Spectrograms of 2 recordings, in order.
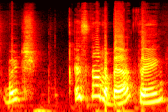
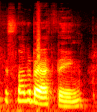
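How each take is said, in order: First: Pitched way up and louder on "not"; insisting it's fine, raised high; emphatic insistence. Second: Said in the usual way. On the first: Real, not acted. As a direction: push hard on "not a bad thing". Insists confidence is a good thing.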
